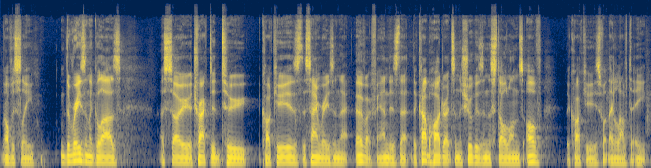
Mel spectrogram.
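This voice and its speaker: Low-pitched Australian man, casual explainer. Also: fairly even intonation, moderate pace. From South Australia. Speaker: lawn care expert co-host.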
